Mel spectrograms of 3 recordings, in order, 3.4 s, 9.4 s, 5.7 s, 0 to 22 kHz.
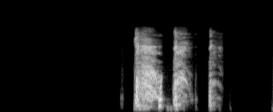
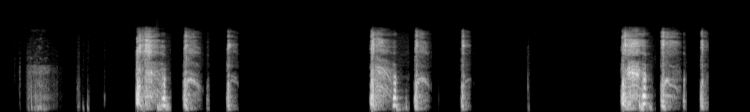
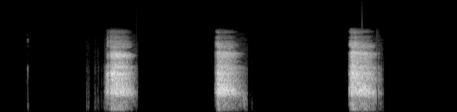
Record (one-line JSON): {"cough_length": "3.4 s", "cough_amplitude": 28683, "cough_signal_mean_std_ratio": 0.3, "three_cough_length": "9.4 s", "three_cough_amplitude": 29867, "three_cough_signal_mean_std_ratio": 0.26, "exhalation_length": "5.7 s", "exhalation_amplitude": 26981, "exhalation_signal_mean_std_ratio": 0.31, "survey_phase": "beta (2021-08-13 to 2022-03-07)", "age": "18-44", "gender": "Female", "wearing_mask": "No", "symptom_none": true, "symptom_onset": "6 days", "smoker_status": "Never smoked", "respiratory_condition_asthma": false, "respiratory_condition_other": false, "recruitment_source": "REACT", "submission_delay": "4 days", "covid_test_result": "Negative", "covid_test_method": "RT-qPCR", "influenza_a_test_result": "Negative", "influenza_b_test_result": "Negative"}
